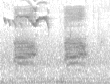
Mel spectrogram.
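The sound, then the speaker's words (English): Harsh cawing from crows in a flock of about twenty perched on a rooftop and telegraph wire: two evenly spaced caws, faint overall, with a thin higher bird call sliding over the first. “And the presence of Mr. Crow.”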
